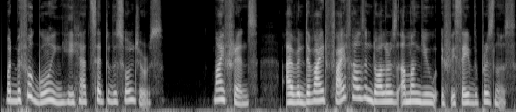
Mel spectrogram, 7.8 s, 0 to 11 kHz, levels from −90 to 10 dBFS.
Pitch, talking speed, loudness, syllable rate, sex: 225 Hz, 185 wpm, -17 LUFS, 5.3 syllables/s, female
